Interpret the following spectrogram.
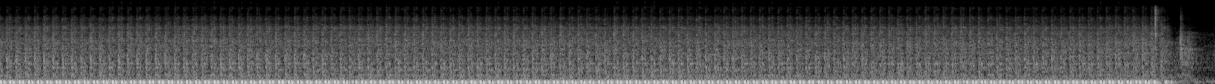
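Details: Zelvis 250, fast even chatter on cold idle, steady until shut off; owner suspects loose cam chain tensioner letting chain rub, unconfirmed; noise goes away when engine warms up.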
